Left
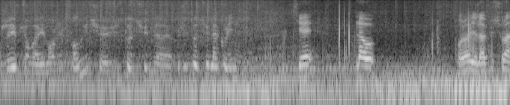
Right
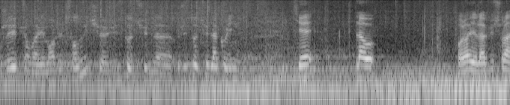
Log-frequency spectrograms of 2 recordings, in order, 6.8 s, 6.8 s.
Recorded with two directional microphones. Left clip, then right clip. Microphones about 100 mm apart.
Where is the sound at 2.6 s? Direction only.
45° right (ahead or behind).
